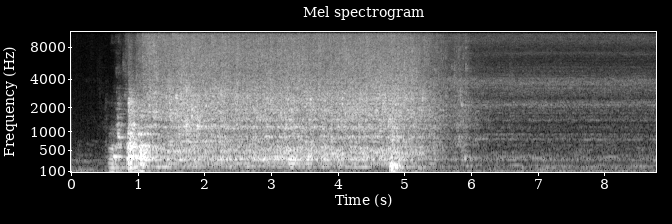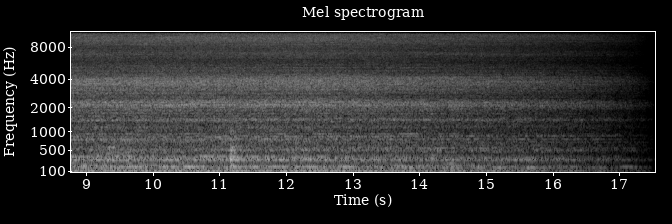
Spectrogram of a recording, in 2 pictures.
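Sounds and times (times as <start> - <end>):
short flush: 0.4 - 6.8.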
